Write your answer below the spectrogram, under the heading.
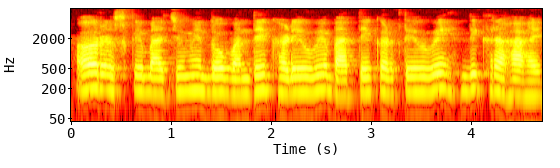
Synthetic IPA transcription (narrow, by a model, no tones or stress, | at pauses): ɔːɾʊskebaːd͡ʒumẽd̪oːbɐ̃nd̪ẽkʰɐɽeɦʊebaːt̪ẽkɐɾt̪eɦʊed̪ɪkʰɾɐɦaɦɛː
